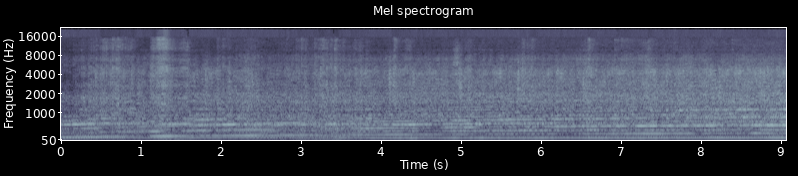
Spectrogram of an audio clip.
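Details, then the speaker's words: Panama Fan Company gear-driven 52" ceiling fan, early-1980s cheap plastic novelty unit with tiny gear-driven motor and flywheel, running: loud steady low rumble with several whining tones slowly climbing in pitch; gear drive whine, sounds horrific, worse than friction-drive fans. "loud and you can clearly see and hear though why this is definitely not something that anybody in their right mind would have kept hanging or used because it sounds horrific"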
